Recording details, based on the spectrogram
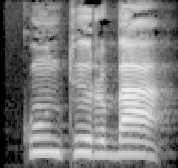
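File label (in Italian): "cunturba", Vernazzese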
